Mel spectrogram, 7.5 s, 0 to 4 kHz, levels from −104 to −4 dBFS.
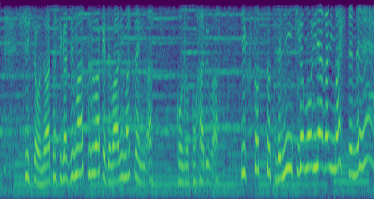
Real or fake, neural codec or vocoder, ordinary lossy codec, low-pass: real; none; none; 3.6 kHz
